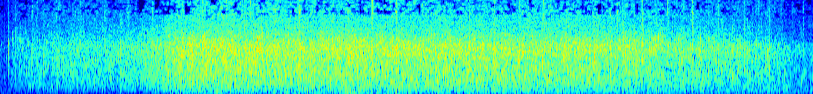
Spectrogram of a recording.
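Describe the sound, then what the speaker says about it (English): Sustained applause from a crowd, building over the first two seconds and holding steady and fairly loud for the rest of the ten seconds. "we will top that off with an applause."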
